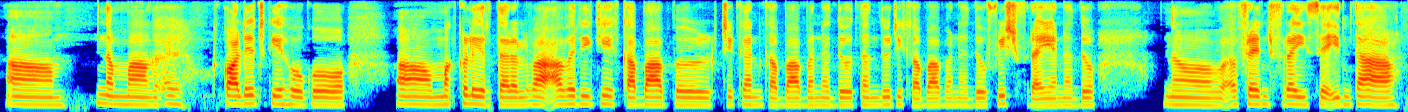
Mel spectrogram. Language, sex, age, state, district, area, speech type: Kannada, female, 60+, Karnataka, Bangalore Urban, rural, spontaneous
